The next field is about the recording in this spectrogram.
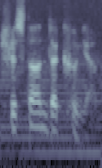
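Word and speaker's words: Tristan da Cunha: you pronounce it sure thing OD it's called tristand Duna pronounced tristand it's named after the Portuguese explorer Tristan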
